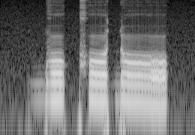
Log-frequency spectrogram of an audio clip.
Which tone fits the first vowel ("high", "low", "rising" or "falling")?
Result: low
